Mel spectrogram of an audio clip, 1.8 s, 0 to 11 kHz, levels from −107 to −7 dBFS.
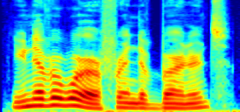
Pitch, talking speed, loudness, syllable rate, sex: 155 Hz, 235 wpm, -15 LUFS, 6.2 syllables/s, male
